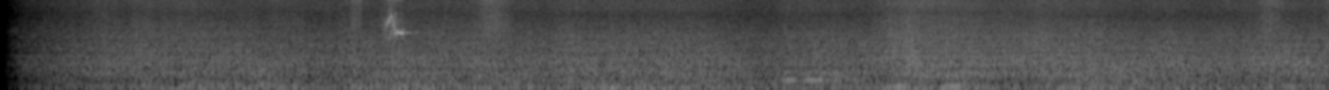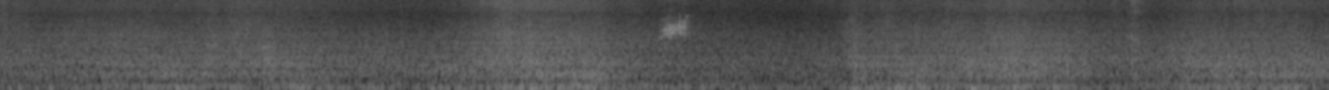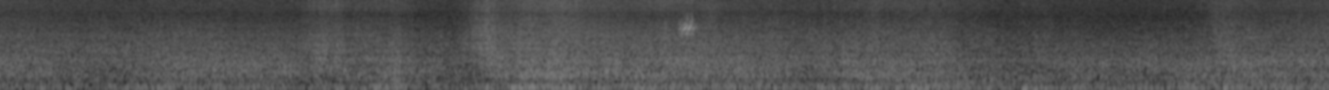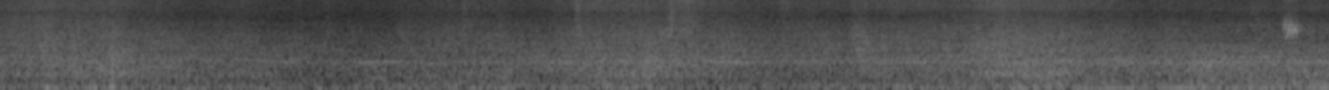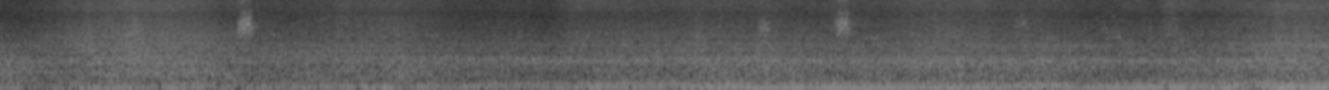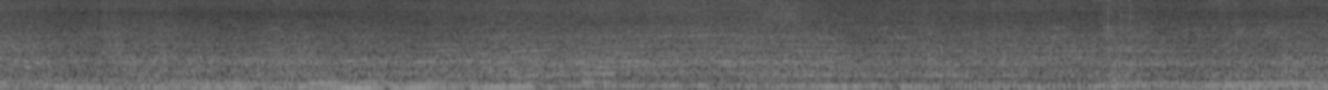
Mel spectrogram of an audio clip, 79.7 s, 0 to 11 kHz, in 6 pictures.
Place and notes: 嘉和, Jiahe, Fangshan Township - In the village of Haiti
In the village of Haiti, traffic sound, Sound of the waves, birds sound
Zoom H2N MS+ XY
Pingtung County, Taiwan, 24 April 2018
